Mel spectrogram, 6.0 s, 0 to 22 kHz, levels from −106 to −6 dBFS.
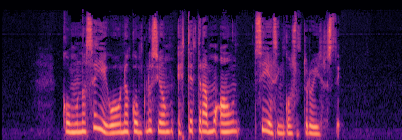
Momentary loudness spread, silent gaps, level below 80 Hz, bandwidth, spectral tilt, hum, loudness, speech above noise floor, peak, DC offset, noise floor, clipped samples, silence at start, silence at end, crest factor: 7 LU; none; -70 dBFS; 15.5 kHz; -4 dB/octave; none; -30 LUFS; 48 dB; -14 dBFS; under 0.1%; -77 dBFS; under 0.1%; 0.95 s; 0.95 s; 16 dB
